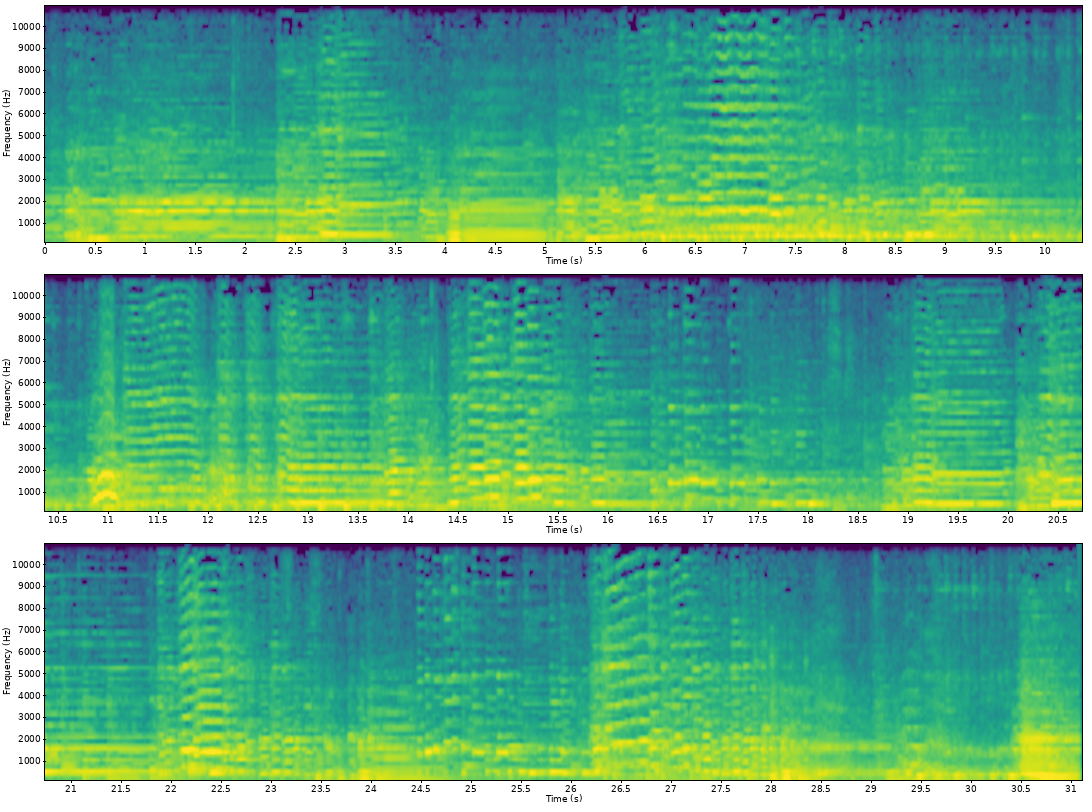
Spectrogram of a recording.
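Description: Acoustic bluegrass band playing a fast instrumental fiddle tune live: fiddle leads with sliding notes over banjo rolls, guitar and mandolin chop chords and upright bass.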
